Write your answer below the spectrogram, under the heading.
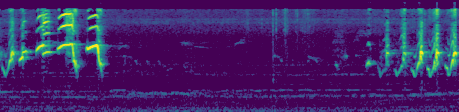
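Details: Oriental magpie-robin (kacer) lure song meant to goad another bird into singing and spreading its tail: rapid jerky whistled phrases, a silent stretch, then a fresh burst of quick, sharp rising and falling notes.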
